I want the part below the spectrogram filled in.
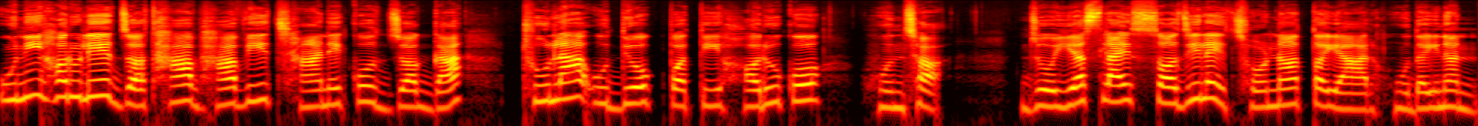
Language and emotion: Nepali, neutral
